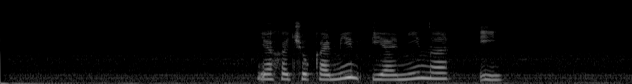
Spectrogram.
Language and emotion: Russian, neutral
